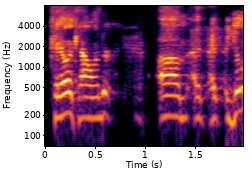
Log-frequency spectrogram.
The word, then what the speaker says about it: Kallander: Butch your last name calendar no you never butcher it that's how you say it you've always said it right Kayla calendar um you're like in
